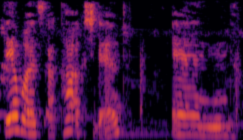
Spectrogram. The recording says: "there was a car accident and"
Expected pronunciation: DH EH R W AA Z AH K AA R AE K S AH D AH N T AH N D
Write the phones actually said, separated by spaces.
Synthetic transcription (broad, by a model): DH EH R W AA Z AH K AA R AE K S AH D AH N T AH N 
